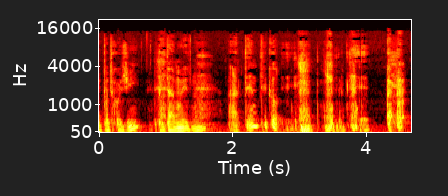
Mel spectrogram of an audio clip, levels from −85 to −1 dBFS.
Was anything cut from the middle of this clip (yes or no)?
yes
